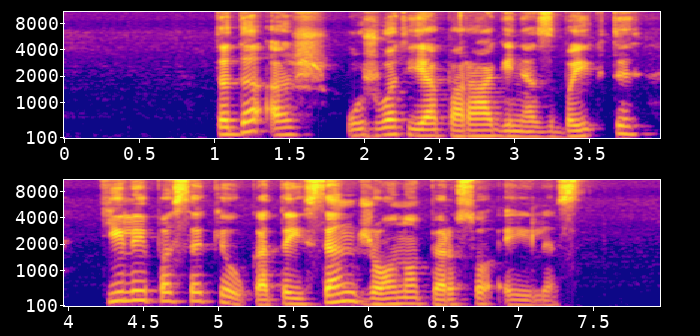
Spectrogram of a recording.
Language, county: Lithuanian, Klaipėda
